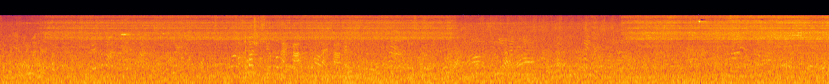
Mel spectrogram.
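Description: A crowd of people chatters all around outdoors.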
